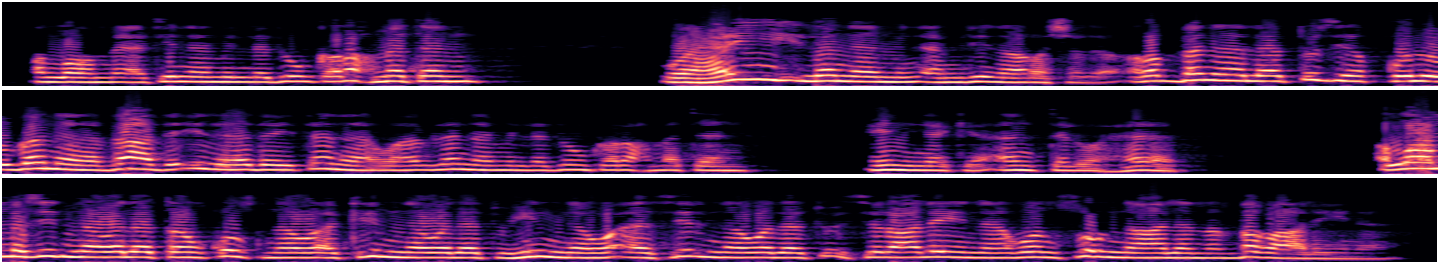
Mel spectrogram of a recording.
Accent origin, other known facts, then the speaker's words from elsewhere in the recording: Egypt; واحفظ بلادنا مصر آمنة مطمئنة من كل مكروه ومن كل سوء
